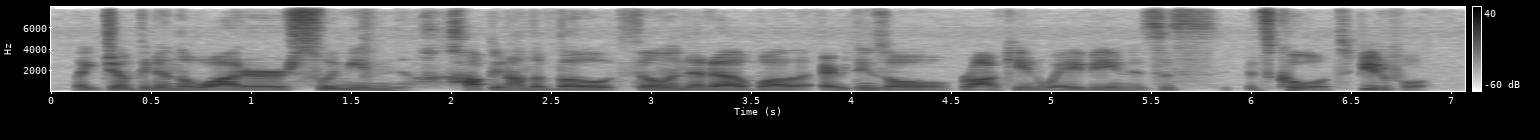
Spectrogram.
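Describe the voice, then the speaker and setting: Against noticeable background noise, a man talks at medium pitch and a fairly quick pace with hardly any pauses and fairly even intonation. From California, Mexican family from Jalisco. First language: Spanish. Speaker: health worker. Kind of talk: casual chat.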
